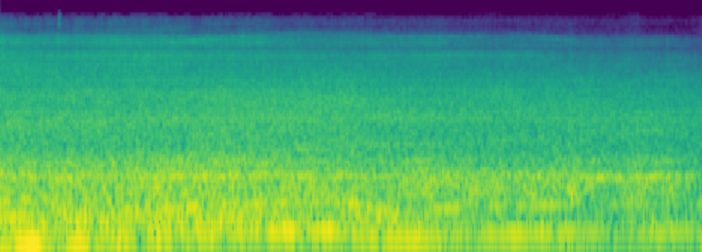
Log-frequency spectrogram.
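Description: Train running past, a steady rumble with a low hum that slowly fades away.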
